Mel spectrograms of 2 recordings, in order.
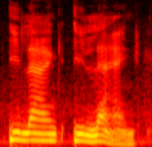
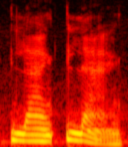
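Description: First: Each word starts with an 'ee' sound before 'lang'. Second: Each word starts almost directly with the 'l' sound. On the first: This is the common way many people say it. "Many say it as ilang ilang" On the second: This is how it is said where the tree comes from. "in the countries it originates from, it is pronounced something more like lang lang"

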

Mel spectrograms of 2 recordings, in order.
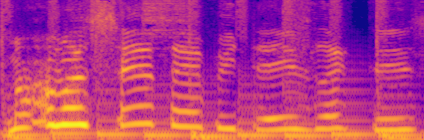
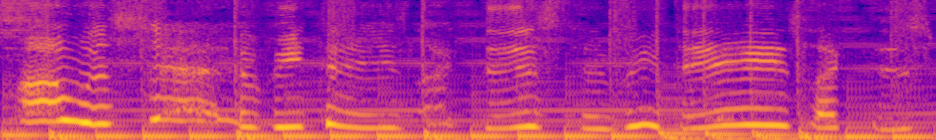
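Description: First: The voice is plain and clear. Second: The voice is raspy and strained. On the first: The speaker calls it wrong. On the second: The speaker calls it right.

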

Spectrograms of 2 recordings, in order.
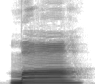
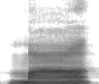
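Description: First: The syllable stays on a high, level pitch. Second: The syllable rises from mid to high pitch. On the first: It means mother. "First tone. A high tone reflects a high pitch. Mother. Ma. It sounds like this" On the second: It means hemp. "Second tone. Rising tone is reflected in mid to high pitch as in asking what? Hemp. Ma. It sounds like this"

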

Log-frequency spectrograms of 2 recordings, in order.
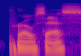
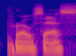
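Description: First: It is said with a Canadian accent. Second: It is said with a Canadian accent.

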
